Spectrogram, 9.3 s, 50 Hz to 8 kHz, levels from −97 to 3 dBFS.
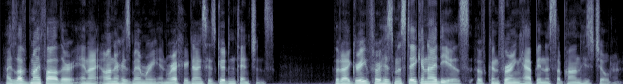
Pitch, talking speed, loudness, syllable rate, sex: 130 Hz, 175 wpm, -19 LUFS, 5.8 syllables/s, male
